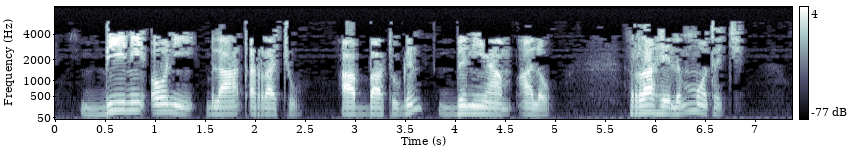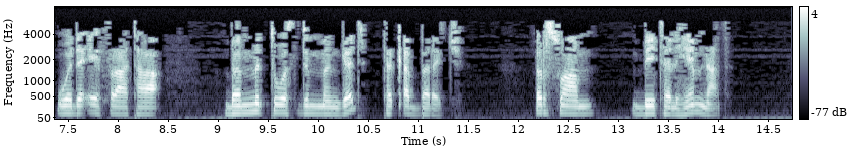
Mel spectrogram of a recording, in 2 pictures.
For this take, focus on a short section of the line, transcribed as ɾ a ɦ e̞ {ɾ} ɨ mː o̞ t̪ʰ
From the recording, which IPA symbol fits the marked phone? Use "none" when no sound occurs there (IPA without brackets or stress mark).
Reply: l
